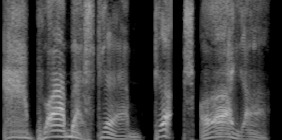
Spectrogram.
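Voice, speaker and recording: Put-upon cartoon duck uncle, played by a woman: high-pitched, very bright, sharp delivery. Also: very animated, slow pace, gravelly, breathy edge, no room sound, exaggerated voice. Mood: earnest. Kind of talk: comic book fan dub.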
